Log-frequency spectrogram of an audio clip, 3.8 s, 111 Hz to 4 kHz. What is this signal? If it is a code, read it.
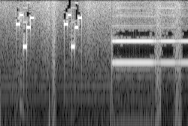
Five-tone selective call (ZVEI), heard as quick runs of five tones, tones of about 70 ms. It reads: 88170 88170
